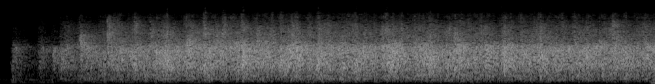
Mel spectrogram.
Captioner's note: audience applause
